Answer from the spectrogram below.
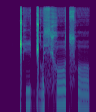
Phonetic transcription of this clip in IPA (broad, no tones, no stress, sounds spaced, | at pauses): ǁʰ i ɡ͡ǁ ɔ sʲ x ɔ t͡sʰ ɔ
